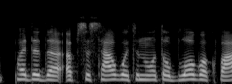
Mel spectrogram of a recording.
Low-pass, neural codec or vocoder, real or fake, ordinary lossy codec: 7.2 kHz; codec, 16 kHz, 4.8 kbps, FACodec; fake; Opus, 32 kbps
